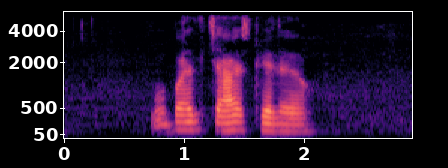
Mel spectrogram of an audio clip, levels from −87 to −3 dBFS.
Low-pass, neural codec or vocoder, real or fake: 5.4 kHz; codec, 16 kHz in and 24 kHz out, 1.1 kbps, FireRedTTS-2 codec; fake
